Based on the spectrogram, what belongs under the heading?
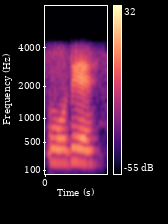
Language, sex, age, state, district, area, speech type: Bodo, female, 45-60, Assam, Udalguri, rural, conversation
